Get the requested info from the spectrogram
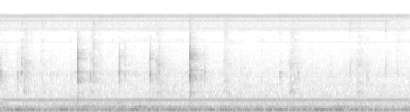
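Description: Soft, irregular light clicks and scrapes of a hand-held chakli press being worked as dough is pressed out into spirals, over a steady low hum.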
